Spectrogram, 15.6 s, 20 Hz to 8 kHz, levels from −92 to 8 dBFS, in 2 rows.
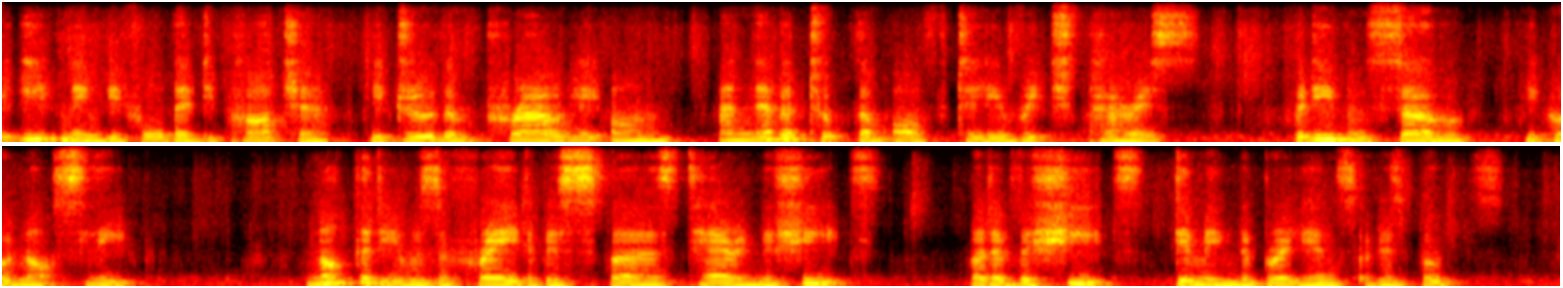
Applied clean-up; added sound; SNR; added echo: neural separator model SepFormer DNS4.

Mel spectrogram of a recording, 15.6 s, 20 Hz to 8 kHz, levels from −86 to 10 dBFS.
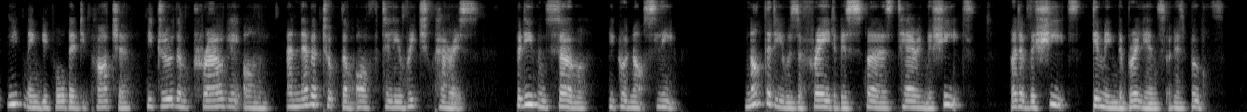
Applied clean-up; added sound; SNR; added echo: neural mask model DeepFilterNet 3.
